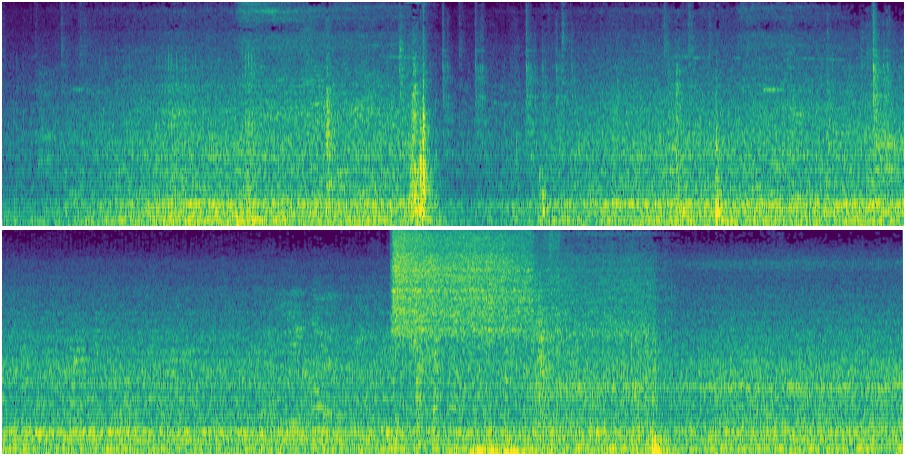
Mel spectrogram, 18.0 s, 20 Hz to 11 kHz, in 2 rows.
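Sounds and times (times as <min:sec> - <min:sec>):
knocks and clatters: 0:04.0 - 0:05.8
train motor hum: 0:12.9 - 0:17.3.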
